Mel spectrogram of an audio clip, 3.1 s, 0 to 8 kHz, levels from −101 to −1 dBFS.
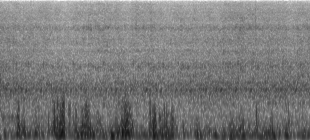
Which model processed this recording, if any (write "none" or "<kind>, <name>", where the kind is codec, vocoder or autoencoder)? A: autoencoder, DAC-VAE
